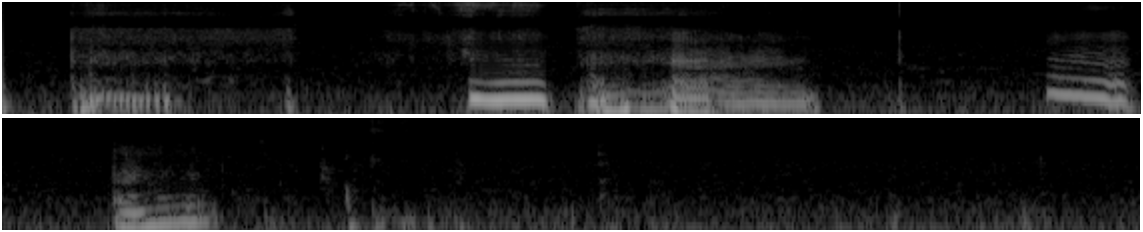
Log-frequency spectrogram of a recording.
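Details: A chunky sleeping cat gives loud, uneven snoring snorts, then falls quiet for several seconds; owner suspects sleep apnea: snoring with possible sleep apnea.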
